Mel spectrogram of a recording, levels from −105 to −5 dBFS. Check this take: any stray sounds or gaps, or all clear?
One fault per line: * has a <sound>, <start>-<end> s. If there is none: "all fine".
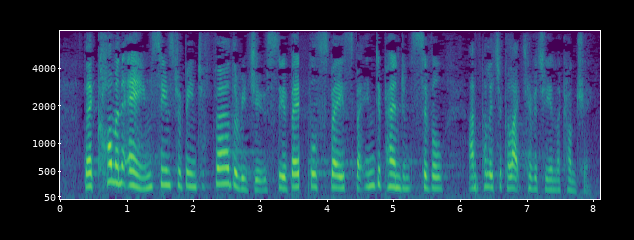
* has a dropout, 3.6-3.7 s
